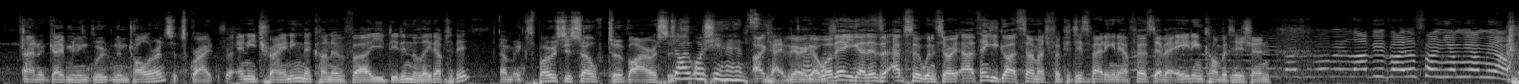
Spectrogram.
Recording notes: Six at 6 at the Melbourne Comedy Festival. Live from ACMI.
